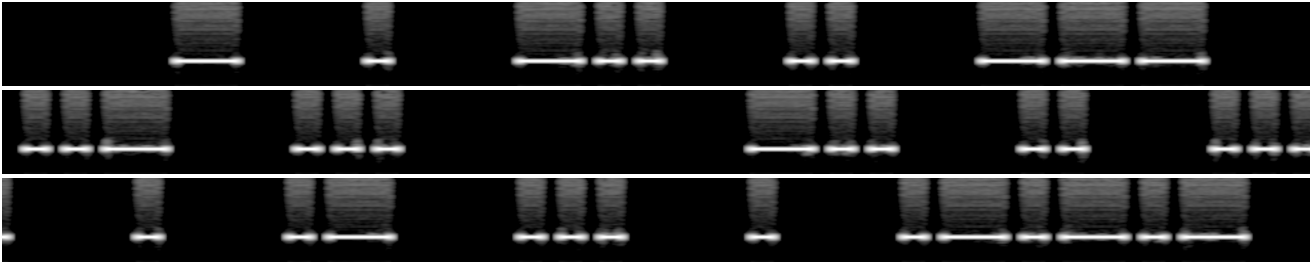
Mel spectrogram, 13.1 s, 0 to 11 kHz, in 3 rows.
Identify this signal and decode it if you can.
Morse code, heard as a keyed tone, about 18 wpm, spaced as for 12 wpm, 1000 Hz. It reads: TEDIOUS DISEASE.
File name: qotdfiles / 12wpm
